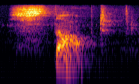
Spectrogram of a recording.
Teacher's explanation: P is a voiceless sound, so you want to make it sound like a T afterwards.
